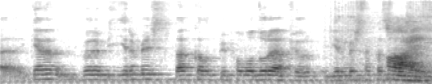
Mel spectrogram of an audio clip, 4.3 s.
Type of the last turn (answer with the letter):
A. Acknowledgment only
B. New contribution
A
